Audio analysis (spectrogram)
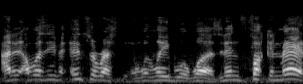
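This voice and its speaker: A man's high, animated voice in an American accent at a very fast pace, with a dry, close sound and no echo. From West Philadelphia, US. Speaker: rapper. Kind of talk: interview.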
